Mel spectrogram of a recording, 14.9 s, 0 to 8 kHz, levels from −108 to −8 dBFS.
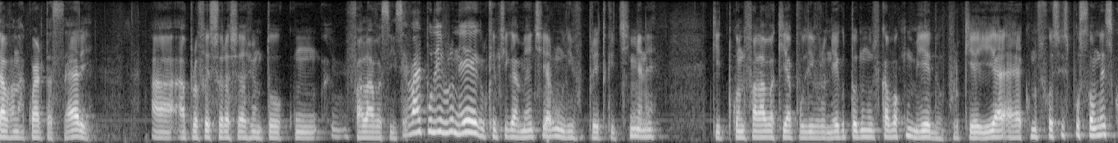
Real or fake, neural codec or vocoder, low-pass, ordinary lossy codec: real; none; none; none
